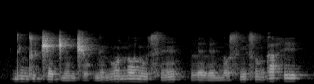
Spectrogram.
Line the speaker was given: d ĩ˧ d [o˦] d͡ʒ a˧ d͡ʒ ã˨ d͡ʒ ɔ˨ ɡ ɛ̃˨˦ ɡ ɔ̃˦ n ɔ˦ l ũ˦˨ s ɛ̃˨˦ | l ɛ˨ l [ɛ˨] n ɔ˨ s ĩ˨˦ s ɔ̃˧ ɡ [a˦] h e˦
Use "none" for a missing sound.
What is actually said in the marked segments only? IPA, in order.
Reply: o˦, ɛ˨, a˦

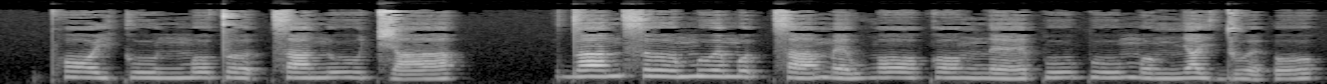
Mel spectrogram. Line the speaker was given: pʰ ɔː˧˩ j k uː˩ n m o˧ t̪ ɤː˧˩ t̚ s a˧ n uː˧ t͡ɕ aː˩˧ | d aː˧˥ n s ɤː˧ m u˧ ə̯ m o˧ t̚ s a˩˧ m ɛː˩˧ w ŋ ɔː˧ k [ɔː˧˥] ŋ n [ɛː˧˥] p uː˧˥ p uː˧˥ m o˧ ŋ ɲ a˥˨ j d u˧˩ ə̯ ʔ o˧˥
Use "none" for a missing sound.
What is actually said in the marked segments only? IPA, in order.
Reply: ɔː˧, ɛː˩˧

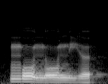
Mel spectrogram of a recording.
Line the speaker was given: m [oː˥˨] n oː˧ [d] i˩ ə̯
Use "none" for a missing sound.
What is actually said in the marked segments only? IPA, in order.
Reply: oː˥˨, n

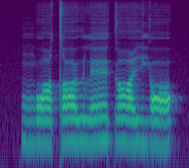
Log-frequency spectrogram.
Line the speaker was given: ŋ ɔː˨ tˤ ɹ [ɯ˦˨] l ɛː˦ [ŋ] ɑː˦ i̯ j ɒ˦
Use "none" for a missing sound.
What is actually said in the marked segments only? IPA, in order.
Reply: ɯ˨, ɡ

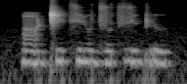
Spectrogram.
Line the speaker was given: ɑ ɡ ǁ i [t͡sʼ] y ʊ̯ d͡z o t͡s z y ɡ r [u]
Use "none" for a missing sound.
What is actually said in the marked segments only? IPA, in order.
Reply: t͡s, ɯ

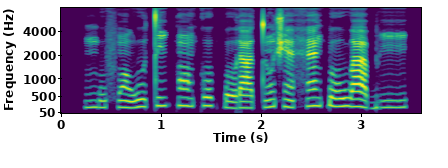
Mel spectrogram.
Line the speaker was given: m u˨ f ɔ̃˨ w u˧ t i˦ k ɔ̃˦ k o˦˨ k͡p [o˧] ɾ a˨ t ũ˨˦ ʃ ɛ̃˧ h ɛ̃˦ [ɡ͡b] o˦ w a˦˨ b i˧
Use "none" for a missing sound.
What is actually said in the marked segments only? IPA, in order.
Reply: o˨, k͡p

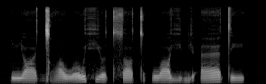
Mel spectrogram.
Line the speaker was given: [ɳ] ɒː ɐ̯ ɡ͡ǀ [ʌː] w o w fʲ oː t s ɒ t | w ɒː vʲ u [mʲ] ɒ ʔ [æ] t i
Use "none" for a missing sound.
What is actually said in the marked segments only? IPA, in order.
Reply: ɲ, ɒː, bʲ, æː

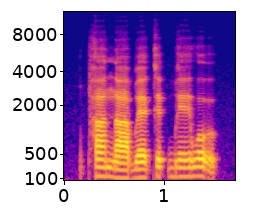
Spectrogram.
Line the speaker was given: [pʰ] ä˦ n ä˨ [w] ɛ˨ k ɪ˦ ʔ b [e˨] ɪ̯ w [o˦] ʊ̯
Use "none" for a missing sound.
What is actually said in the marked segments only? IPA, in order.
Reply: pʰ, b, e˦, o̰˦˨

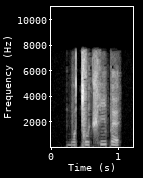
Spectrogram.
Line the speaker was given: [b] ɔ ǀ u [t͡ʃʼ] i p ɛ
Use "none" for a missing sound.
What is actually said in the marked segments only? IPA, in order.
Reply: b, t͡ʃʰ

